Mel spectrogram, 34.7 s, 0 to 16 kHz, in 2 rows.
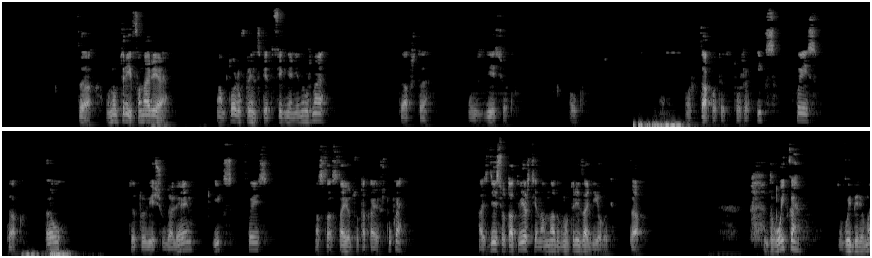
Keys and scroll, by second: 14.4 x, 17.4 l, 20.7 x, 32.0 2.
